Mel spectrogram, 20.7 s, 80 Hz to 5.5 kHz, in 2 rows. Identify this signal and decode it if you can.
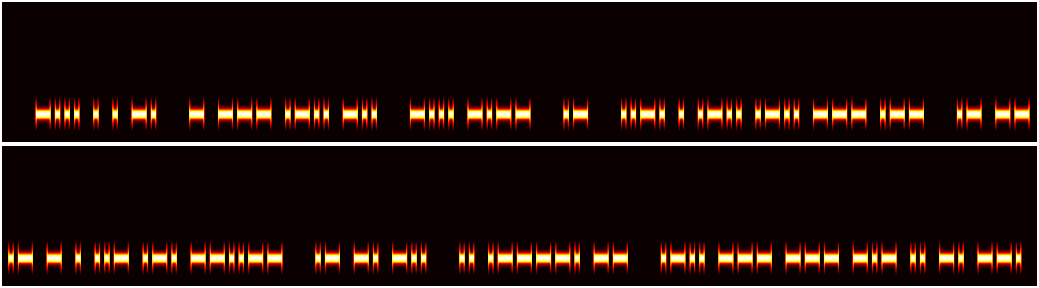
Morse code, heard as a keyed tone, about 25 wpm, 600 Hz. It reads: BEEN TOLD BY A FELLOW AMATEUR, AND I'M LOOKING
